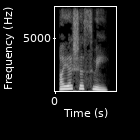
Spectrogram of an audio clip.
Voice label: "ಅಯಶಸ್ವಿ", kannada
